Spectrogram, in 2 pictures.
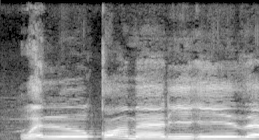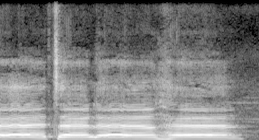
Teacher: Ha panjang, 2 harokat, karena di situ terdapat alif. Jika tidak ada alif maka harus disukunkan.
